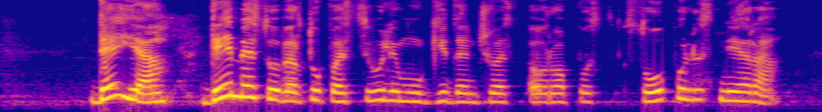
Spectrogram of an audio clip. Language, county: Lithuanian, Marijampolė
